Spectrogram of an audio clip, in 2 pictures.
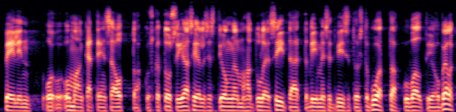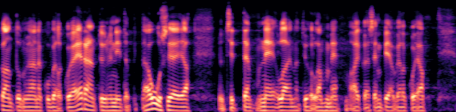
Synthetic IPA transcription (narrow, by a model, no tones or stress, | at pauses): peilinoo̰mɑŋkæt̪eːnsæot̪ːɑːkkoskɑt̪osiɑsiɑlːisest̪ioŋːelmɑhɑnt̪uleːsiːt̪æet̪ːæʋiːmːˑeiset̪ʋiːsit̪oist̪ɑʋuɔt̪ːɑkuʋɑlt̪ioːʋʋelkɑːnt̪unujɑinɑkuʋḛlkojɑerænt̪yːninniːt̪æpi̥t̪æːuːsiɑjɑny̰t̪sit̪ːenelɑinɑt̪joilːɑ̰meɑ̰ikɑisempiɑʋelko̰jɑ̰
